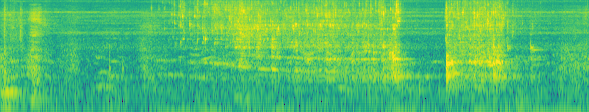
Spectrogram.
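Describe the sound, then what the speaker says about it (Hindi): Water pours into a cooking pot set on a lit stove, a steady, soft splashing and trickling that runs for several seconds, fairly quiet and close, with a brief louder splash near the end. "तो सबसे पहले हम चूल्हा ऑन करते हैं और इसमें पानी डालते हैं।"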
